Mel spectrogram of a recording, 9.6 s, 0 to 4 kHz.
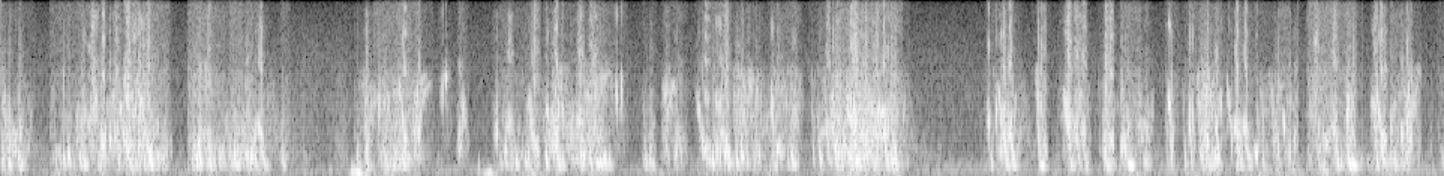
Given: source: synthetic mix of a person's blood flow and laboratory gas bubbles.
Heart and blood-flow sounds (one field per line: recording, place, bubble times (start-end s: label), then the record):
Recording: Doppler ultrasound of blood flow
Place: subclavian vein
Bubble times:
0.00-0.23 s: bubbles
0.33-1.15 s: bubbles
1.25-1.82 s: bubbles
1.86-1.94 s: bubbles
2.35-2.89 s: bubbles
2.92-3.13 s: bubbles
3.27-4.18 s: bubbles
4.27-4.59 s: bubbles
4.62-5.36 s: bubbles
5.39-6.07 s: bubbles
6.56-6.82 s: bubbles
6.88-7.00 s: bubbles
7.05-7.28 s: bubbles
7.32-7.70 s: bubbles
7.77-8.66 s: bubbles
8.71-9.09 s: bubbles
9.12-9.47 s: bubbles
9.58-9.64 s: bubbles
From the record:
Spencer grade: 4 (maximum detectable bubble signal sounding continuously throughout systole and diastole of every cardiac period, and overriding the amplitude of the normal cardiac signals)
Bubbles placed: anywhere in the cardiac cycle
